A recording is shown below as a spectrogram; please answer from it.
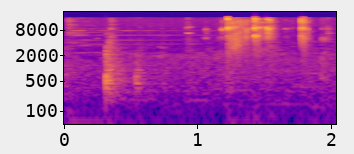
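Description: Dishes being moved and set down on a kitchen counter: one knock shortly after the start, then a few light clinks about halfway through.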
